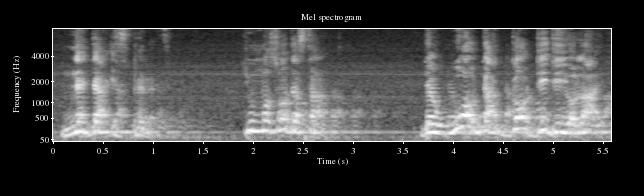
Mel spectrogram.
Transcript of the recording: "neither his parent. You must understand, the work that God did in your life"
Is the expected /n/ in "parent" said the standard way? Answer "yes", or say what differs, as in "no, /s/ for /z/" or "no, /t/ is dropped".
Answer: no, /n/ is dropped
